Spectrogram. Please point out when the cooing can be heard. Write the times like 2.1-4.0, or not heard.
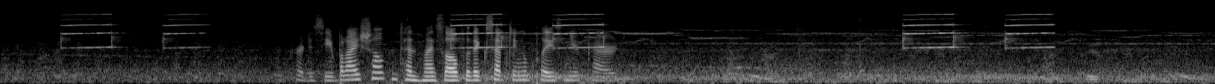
4.5-12.1.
